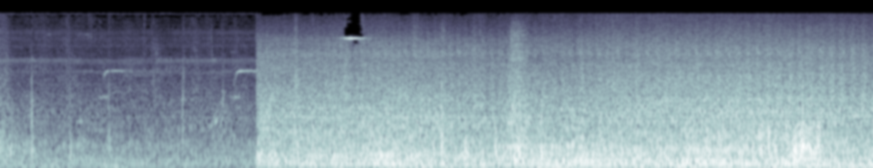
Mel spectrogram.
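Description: A car approaching slowly along a lane, its engine and tyres making a steady noise that cuts in suddenly about two and a half seconds in, after a quiet opening.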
